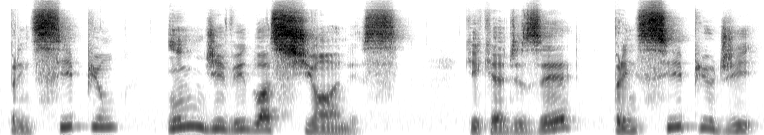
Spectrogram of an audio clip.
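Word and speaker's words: principium individuationis: chamado em latim de princípium individuacion escreve-se assim mas pronuncia dessa forma princípium individuacion que quer dizer princípio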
